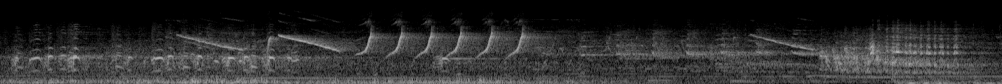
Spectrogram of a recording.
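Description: Waterfowl honk in a steady, overlapping chorus, with sliding calls and a quick rhythmic run of sharp honks midway, all over a low background rumble and no talking.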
